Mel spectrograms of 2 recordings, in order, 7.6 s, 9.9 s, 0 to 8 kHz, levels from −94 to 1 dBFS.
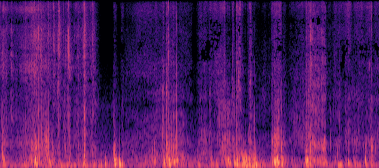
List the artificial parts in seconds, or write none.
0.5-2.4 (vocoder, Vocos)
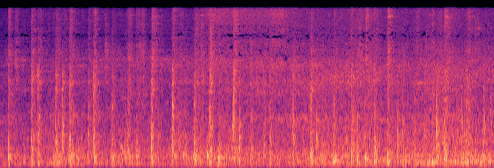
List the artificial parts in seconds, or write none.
none

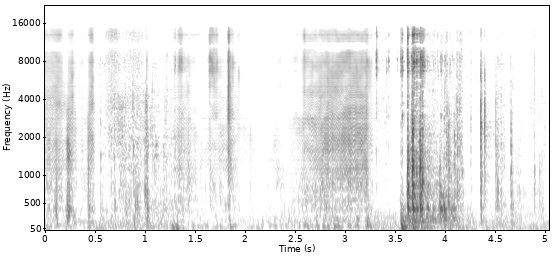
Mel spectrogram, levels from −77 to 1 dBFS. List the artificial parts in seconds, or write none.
0.0-0.5 (vocoder, Vocos); 1.3-3.3

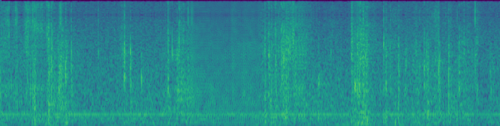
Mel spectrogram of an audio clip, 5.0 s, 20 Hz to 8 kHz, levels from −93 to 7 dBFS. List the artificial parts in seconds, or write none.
1.9-2.6 (vocoder, Vocos)

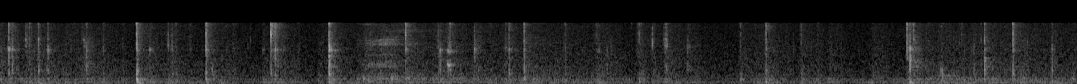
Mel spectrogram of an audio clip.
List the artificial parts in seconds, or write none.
none

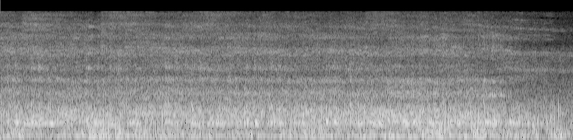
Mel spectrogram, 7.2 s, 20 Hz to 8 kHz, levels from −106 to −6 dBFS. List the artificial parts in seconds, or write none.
0.0-1.7 (vocoder, Vocos); 2.1-6.4

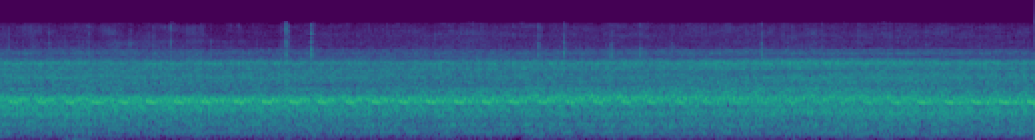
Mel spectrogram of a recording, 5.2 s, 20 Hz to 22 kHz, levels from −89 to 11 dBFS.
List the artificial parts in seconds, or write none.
none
